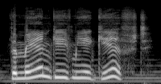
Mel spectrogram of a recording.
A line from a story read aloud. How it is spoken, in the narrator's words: Gib cried out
